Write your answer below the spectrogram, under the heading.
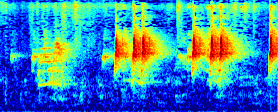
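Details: Common quail giving a softer buzzy opening, followed by sharp, ringing triple-pulsed phrases about one second apart.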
